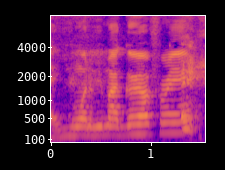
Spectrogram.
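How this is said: It is said in a deep, tough voice. The asker sounds cool and confident. The speaker calls it right. "You're trying to sound hard"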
